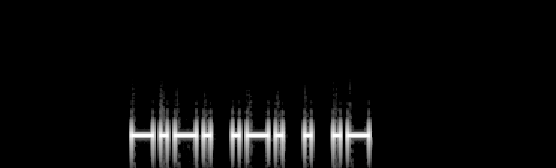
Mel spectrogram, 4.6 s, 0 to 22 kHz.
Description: Morse code, heard as a keyed tone, about 20 wpm, 700 Hz. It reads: CREA
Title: Build A Word - 2 Letters At A Time - 8-Letter Words - 20wpm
